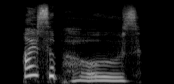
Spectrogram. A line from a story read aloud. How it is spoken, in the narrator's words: Zarmina sighed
